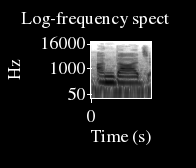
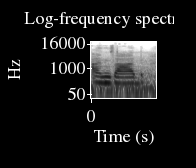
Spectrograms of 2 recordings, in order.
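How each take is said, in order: First: The d sound comes before the z sound. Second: The j sound comes before the d sound. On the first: This is the standard Hindi form of the word. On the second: This is the local Bhojpuri form of the word.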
